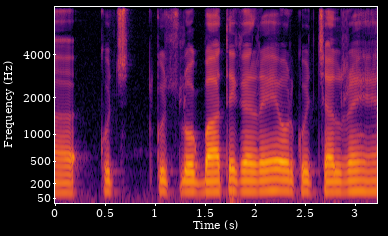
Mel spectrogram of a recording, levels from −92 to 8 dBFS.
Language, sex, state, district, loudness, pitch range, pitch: Hindi, male, Delhi, New Delhi, -18 LUFS, 115-120 Hz, 115 Hz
